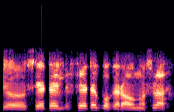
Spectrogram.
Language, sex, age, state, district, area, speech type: Nepali, male, 45-60, West Bengal, Kalimpong, rural, conversation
